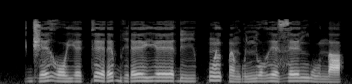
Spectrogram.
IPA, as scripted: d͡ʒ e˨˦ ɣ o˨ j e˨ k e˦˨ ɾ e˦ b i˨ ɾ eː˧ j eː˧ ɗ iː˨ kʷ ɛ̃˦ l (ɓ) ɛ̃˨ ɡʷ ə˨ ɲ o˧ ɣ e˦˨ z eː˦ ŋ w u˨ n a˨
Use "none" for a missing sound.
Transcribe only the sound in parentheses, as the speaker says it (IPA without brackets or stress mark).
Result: p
